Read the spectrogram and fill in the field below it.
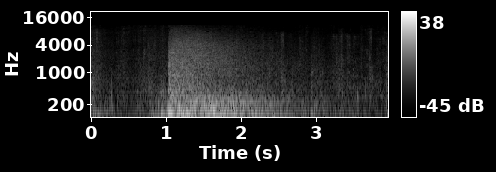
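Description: A fiery blast roars and slowly fades.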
